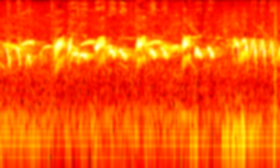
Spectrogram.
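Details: Chinese hwamei song made of rapid, bright whistled phrases, each note sliding up and down, delivered in quick bursts of three or four with tiny gaps between.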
